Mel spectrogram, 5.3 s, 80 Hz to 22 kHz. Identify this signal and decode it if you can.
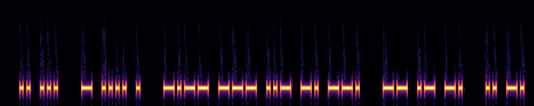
Morse code, heard as a keyed tone, about 34 wpm, 700 Hz. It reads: IS THE YOUNG MAN IN
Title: Sentences from Top 1600 Words 35wpm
